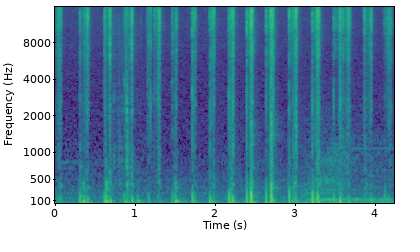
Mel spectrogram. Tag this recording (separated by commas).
home sounds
